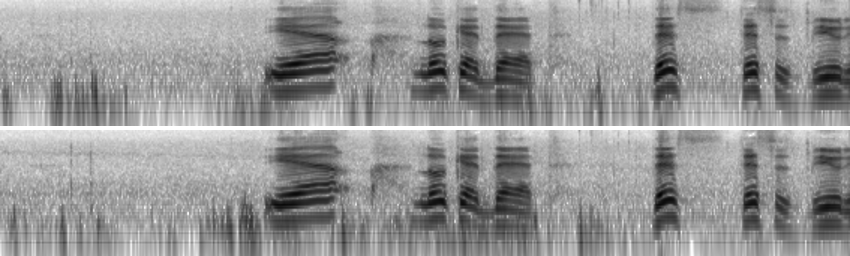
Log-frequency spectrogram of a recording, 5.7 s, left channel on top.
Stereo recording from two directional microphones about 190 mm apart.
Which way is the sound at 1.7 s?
10° right (ahead or behind).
